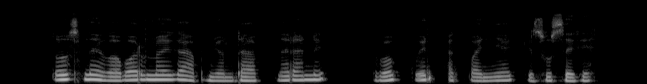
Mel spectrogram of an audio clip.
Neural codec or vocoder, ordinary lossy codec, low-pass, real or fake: none; none; none; real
